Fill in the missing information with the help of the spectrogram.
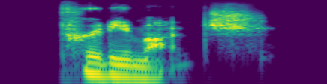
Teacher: Notice how the T's are pronounced as D's.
